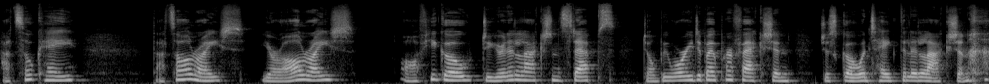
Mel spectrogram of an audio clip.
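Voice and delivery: soft, calm, gentle voice. Showing how to talk to yourself kindly: soft, calm voice. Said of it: "with a soft voice, with a calm voice".

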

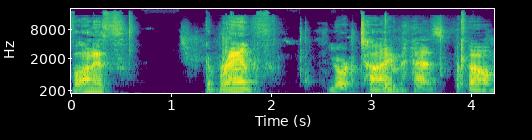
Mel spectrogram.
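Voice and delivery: words growled out in a wolf voice. Voicing a spirit wolf addressing two characters in a game, growling wolf voice. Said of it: "and he growls".

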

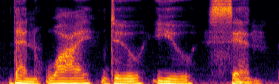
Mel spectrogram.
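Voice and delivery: quiet, hushed, very slow, low, held-in delivery. Retelling a man's next question to the speaker, quiet and slow. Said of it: "his next words came quietly and slowly".

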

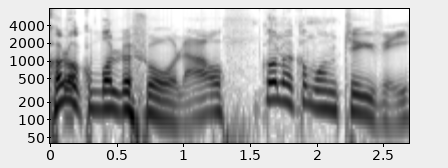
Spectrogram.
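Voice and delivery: slow, unhurried put-on northern English accent. Acting out a plea to be on a show: put-on northern english accent. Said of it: "makes you northern".

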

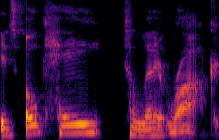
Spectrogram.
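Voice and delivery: ordinary talk

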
